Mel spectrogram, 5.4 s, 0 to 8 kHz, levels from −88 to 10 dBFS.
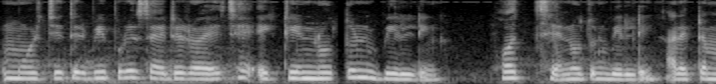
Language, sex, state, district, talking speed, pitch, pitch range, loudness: Bengali, female, Tripura, West Tripura, 165 wpm, 210 Hz, 190-225 Hz, -14 LUFS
